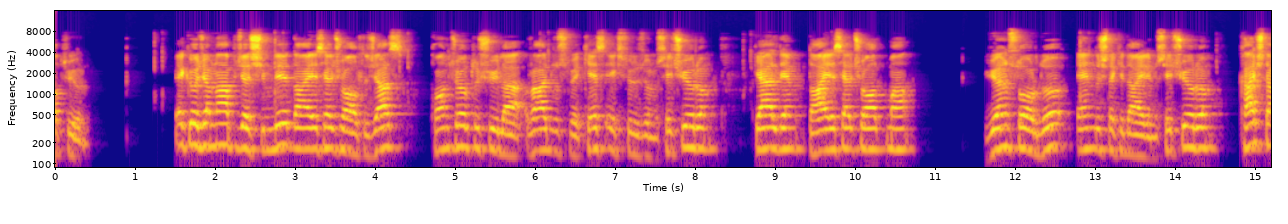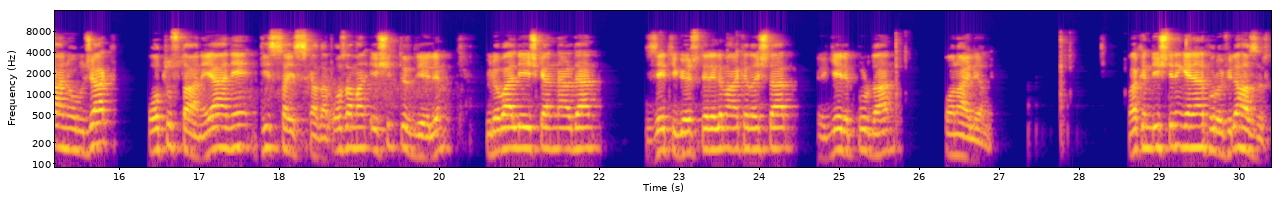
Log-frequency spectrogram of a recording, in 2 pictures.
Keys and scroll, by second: 18.5 shift+0.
